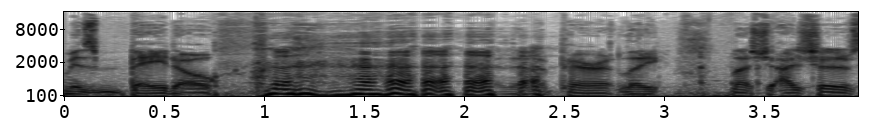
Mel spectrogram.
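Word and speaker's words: Beto: your first name is bado apparently much I should have said it unless your first name rhymes with Plato Plato not Plato Plato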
